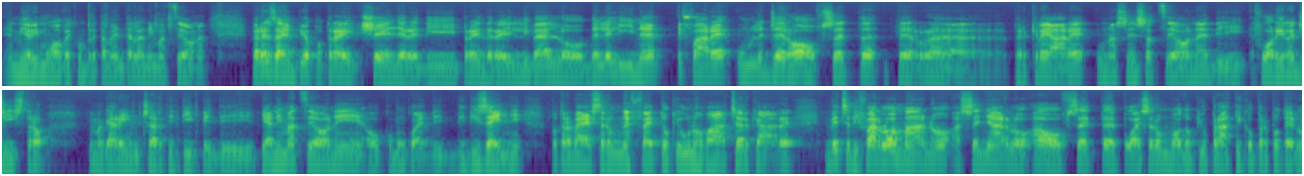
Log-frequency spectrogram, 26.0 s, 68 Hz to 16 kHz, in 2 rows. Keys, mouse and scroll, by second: 0.9 shift+space, 1.6 shift+space, 2.7 shift+Left, 3.4 click, 4.5-6.0 drag, 6.8-14.1 drag, 14.5 click, 15.4-18.3 drag.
